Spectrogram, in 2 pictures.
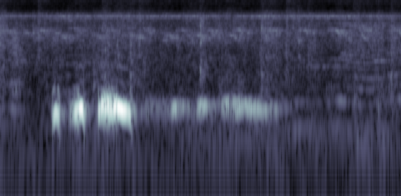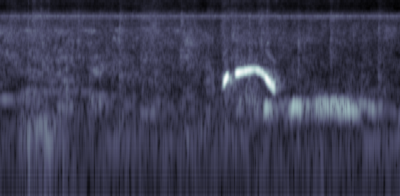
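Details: Decoy spotted dove from Bến Tre, Vietnam, recorded as a keepsake after its sale, opens with a quick burst of mellow coos, then quiet, before a different bird's loud arched whistle and a faint trailing coo.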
